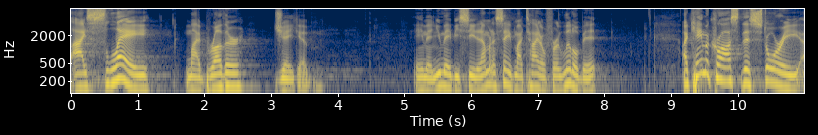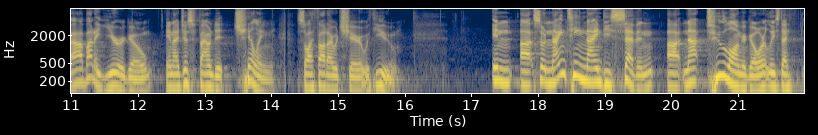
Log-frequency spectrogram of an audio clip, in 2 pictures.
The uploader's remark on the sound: a service recording from Connect Point UPC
